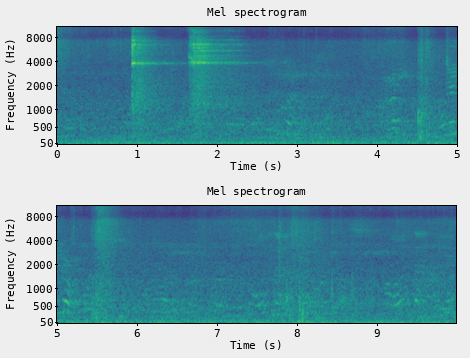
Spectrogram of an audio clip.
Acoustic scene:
residential area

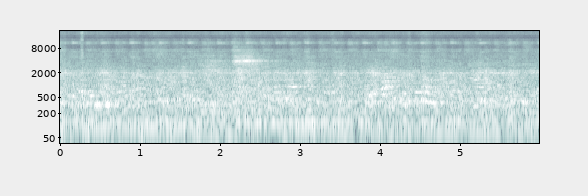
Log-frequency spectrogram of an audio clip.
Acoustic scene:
crowded indoor space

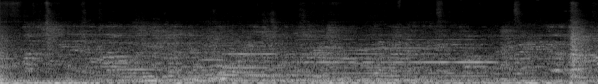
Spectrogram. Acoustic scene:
restaurant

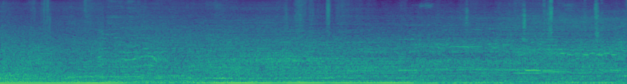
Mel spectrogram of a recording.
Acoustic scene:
street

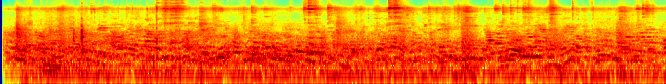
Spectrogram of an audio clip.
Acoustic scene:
restaurant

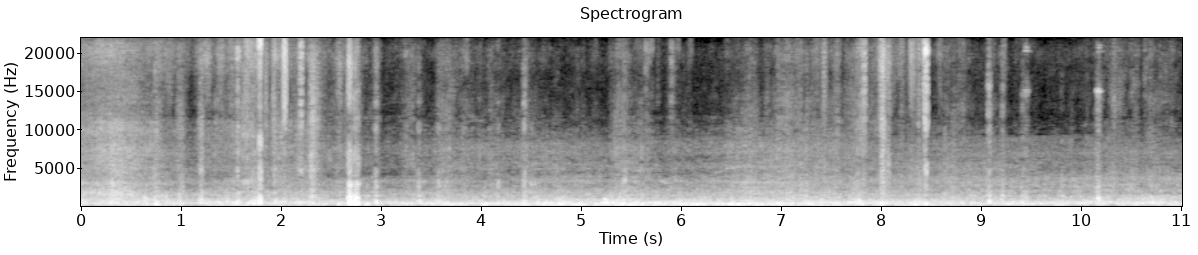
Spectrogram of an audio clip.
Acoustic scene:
car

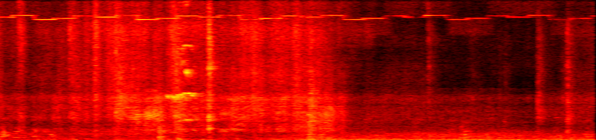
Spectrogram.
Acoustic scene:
bus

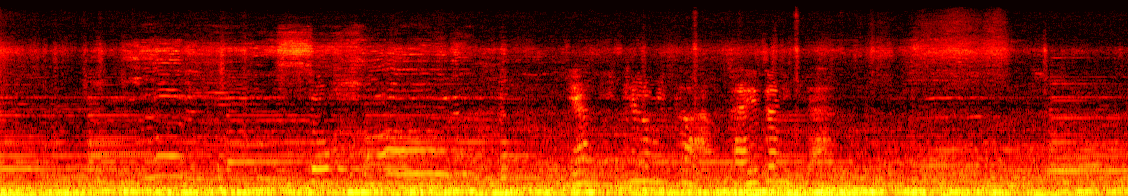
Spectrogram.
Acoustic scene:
car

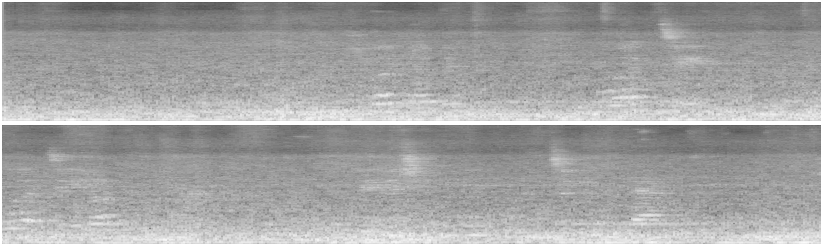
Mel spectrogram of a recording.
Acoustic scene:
subway train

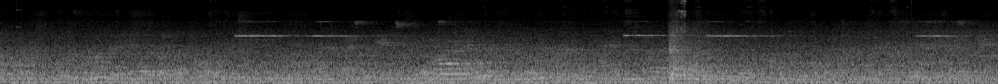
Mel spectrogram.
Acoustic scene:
subway station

